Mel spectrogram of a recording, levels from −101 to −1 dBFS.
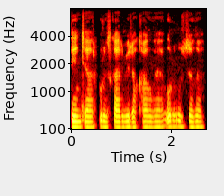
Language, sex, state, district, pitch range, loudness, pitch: Hindi, male, Uttar Pradesh, Etah, 135-140 Hz, -25 LUFS, 135 Hz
